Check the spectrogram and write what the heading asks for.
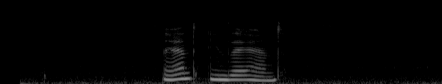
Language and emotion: Russian, neutral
